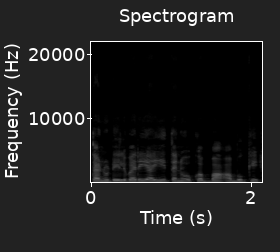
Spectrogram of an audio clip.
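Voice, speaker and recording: A woman's voice: on the high side, steady tone, normal speed, mellow, smooth, lo-fi sound, lightly acted. A woman voicing a stern elderly man from a TV serial who declares his vows firmly. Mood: resolute. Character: stern elderly man, protective grandfather, resolute.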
